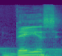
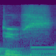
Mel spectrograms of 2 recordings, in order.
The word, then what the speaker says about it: Deus: Today we're going to be looking at SCP Explained and Deus Ex Machina. I think you pronounce it Deus instead of Deuce.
